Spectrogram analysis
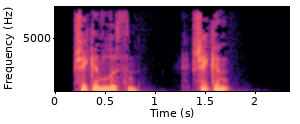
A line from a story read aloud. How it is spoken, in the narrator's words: Irritably, she trailed off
